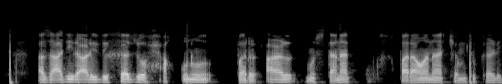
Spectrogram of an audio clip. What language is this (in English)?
Pashto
